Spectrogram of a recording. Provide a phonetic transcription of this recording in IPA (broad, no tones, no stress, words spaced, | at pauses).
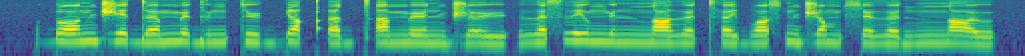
ɠɔnd͡ʒe də møɡʉŋtʉɡɠe qʼidtʼamønd͡ʒɵy̯ | ðəsðiu̯ ŋʉnːɑðɵ tʰəi̯bɔsnd͡ʒɔm søðɵdnːɑu̯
